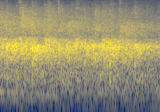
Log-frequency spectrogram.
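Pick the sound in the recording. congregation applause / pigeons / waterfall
congregation applause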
